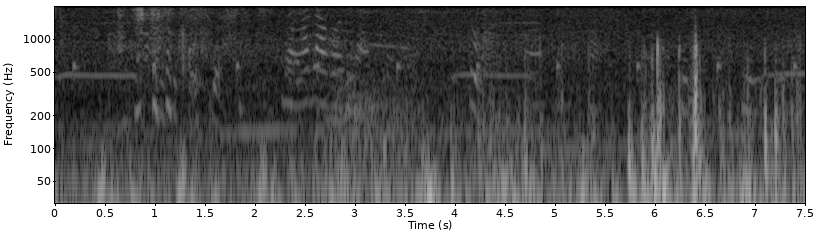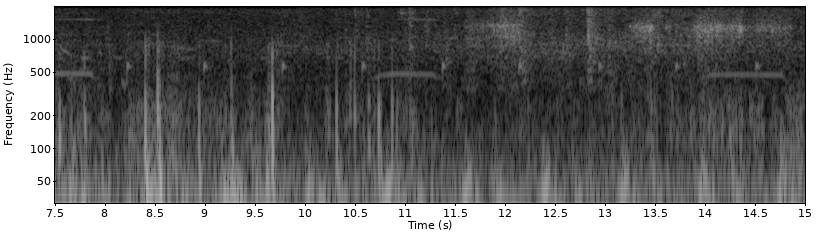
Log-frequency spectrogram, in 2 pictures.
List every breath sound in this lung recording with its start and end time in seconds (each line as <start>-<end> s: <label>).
1.61-2.73 s: wheeze
2.53-3.75 s: inhalation
3.75-5.17 s: crackles
3.79-5.18 s: exhalation
8.15-9.77 s: inhalation
8.15-9.77 s: crackles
